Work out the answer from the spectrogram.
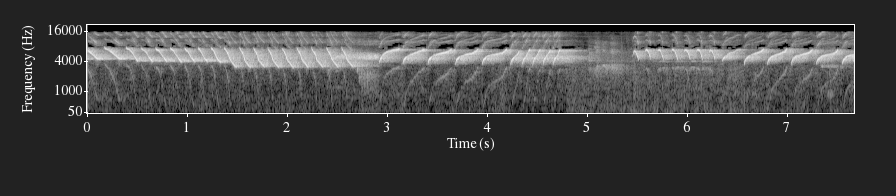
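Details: Male canary singing to attract females for breeding: a loud, high, continuous song of rapid trilled and rolling phrases, pausing briefly before resuming.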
